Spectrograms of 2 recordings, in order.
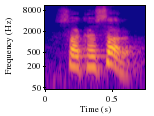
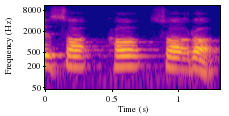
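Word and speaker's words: शषसर्: Sakasar. Don't say sakasara. No. Say it sakasar.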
